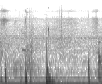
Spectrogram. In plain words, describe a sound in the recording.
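A horse's hooves thud as it gallops over a dirt trail.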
